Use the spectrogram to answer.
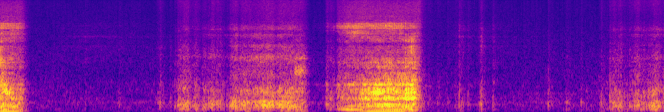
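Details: Two sleepers, a father and a brother, snoring at once: soft, rough snoring breaths with quiet gaps; snoring.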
